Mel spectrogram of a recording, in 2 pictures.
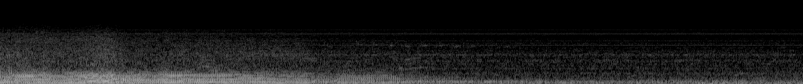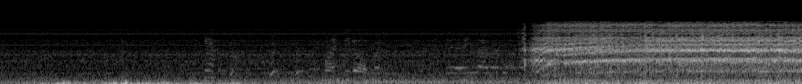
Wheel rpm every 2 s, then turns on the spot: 0, 0, 0, 0, 0, 0, 40, 160.
none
